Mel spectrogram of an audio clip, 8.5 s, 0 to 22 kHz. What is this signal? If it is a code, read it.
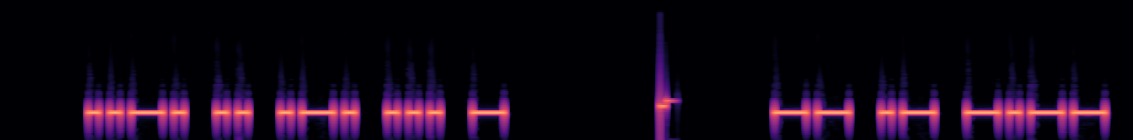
Morse code, heard as a keyed tone, about 15 wpm, 700 Hz. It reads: FIRST MAY
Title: Sentences from Top 100 Words - New Word Drill - 15wpm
